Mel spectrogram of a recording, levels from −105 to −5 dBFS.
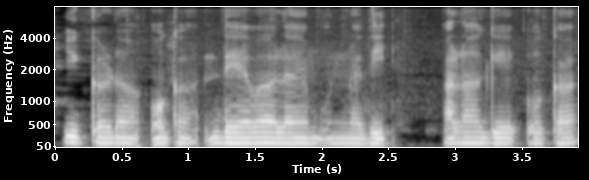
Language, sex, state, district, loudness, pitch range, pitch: Telugu, male, Andhra Pradesh, Sri Satya Sai, -17 LUFS, 110-115 Hz, 115 Hz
